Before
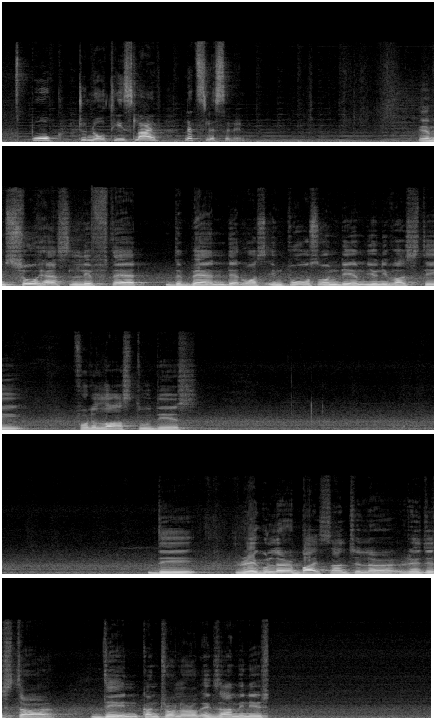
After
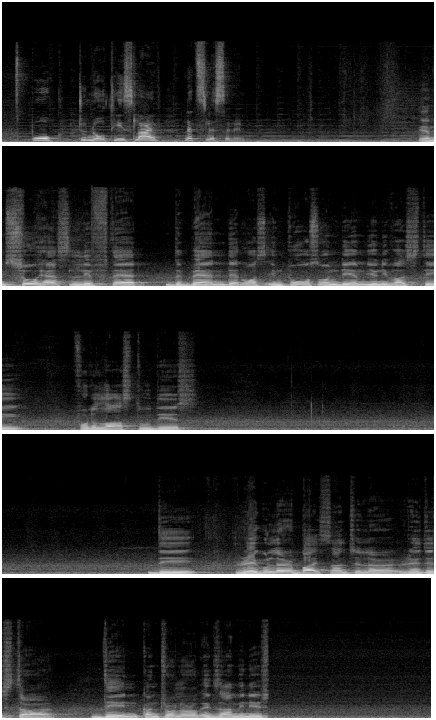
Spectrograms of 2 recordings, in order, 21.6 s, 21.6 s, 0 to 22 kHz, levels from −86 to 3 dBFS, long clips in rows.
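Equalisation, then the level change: bass shelf 100 Hz +9 dB; dynamic bell 1.3 kHz, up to -6 dB, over -38 dBFS, Q 1.9; 0.0 dB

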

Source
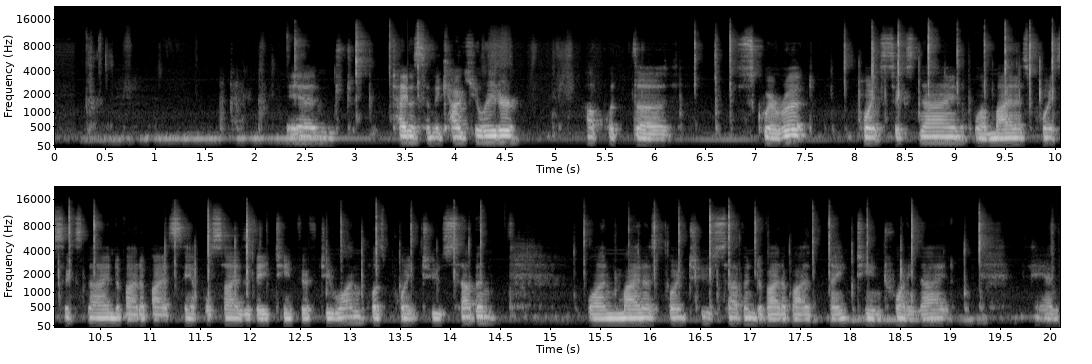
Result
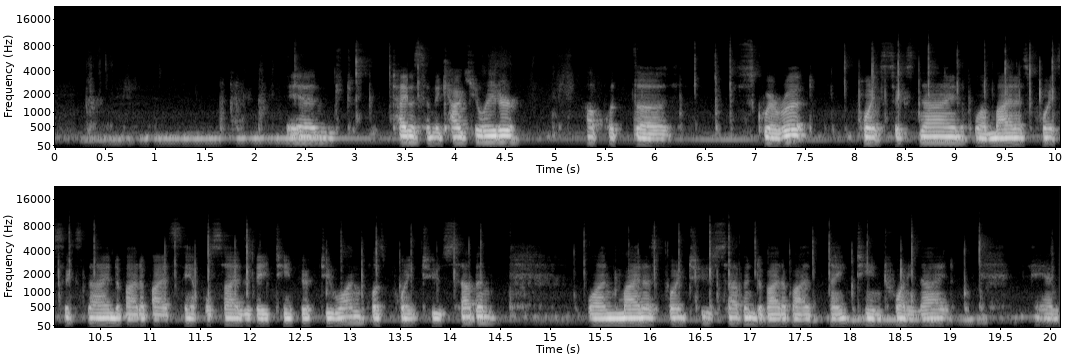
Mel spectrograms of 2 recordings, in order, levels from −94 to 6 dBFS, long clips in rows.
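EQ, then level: distance through air 210 m; tilt EQ -3 dB/octave; treble shelf 10 kHz -6 dB; 0.0 dB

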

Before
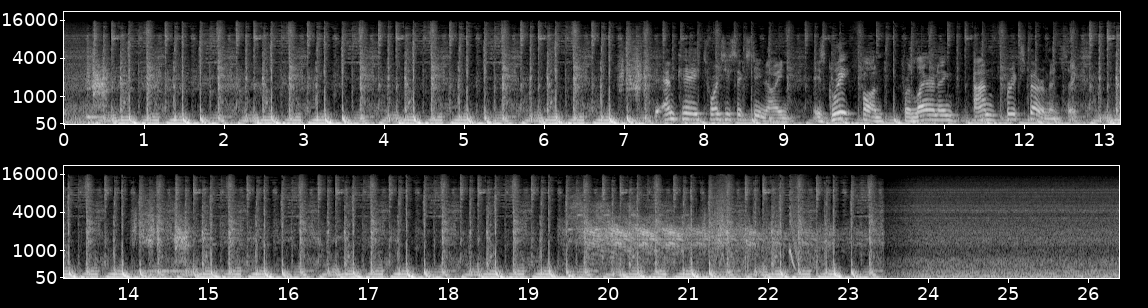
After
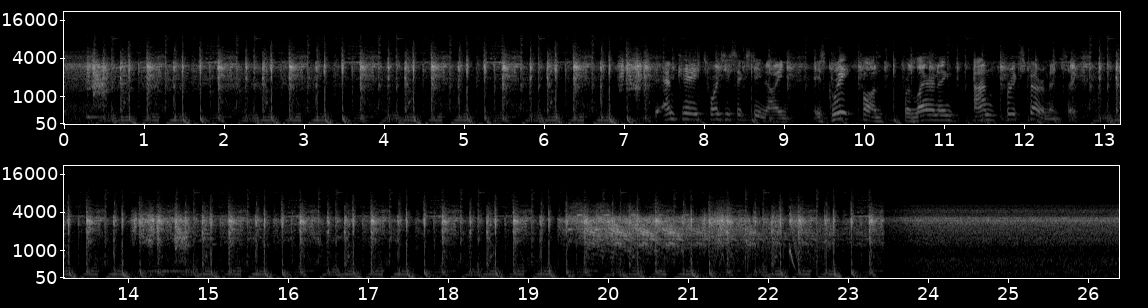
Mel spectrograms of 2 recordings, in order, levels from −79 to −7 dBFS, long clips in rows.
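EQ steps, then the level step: band-pass filter 3 kHz, Q 7.4; distance through air 52 m; +3.0 dB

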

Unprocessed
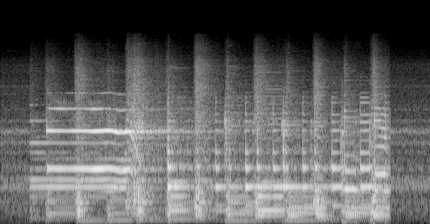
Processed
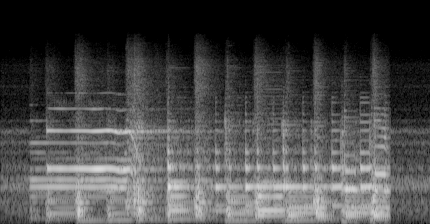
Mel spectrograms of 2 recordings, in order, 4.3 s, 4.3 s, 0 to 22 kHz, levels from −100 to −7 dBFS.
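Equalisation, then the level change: peaking EQ 2.9 kHz -14 dB 1.8 oct; -4.0 dB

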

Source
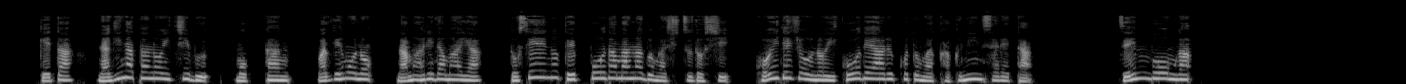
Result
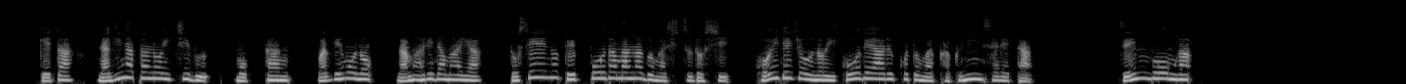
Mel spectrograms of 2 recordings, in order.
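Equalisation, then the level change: distance through air 190 m; band-stop 680 Hz, Q 12; 0.0 dB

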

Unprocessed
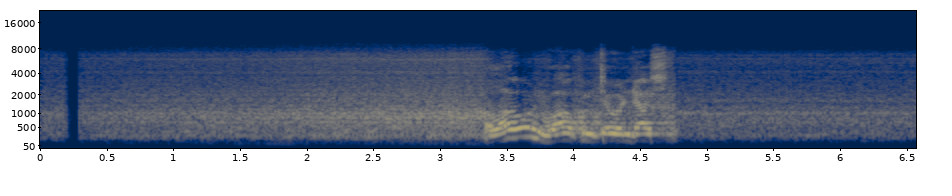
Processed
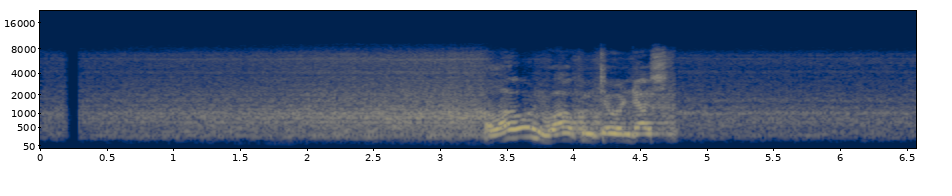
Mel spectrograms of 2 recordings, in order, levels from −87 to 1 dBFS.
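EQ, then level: high-pass 95 Hz; 0.0 dB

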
